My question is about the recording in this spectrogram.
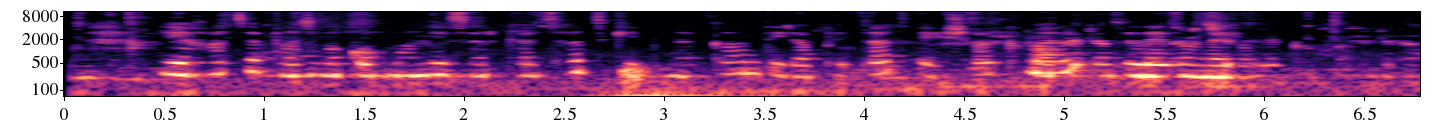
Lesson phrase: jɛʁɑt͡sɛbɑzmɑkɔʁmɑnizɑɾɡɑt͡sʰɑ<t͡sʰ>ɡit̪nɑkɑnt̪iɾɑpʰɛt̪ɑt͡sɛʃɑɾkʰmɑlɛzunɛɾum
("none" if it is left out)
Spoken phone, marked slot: t͡s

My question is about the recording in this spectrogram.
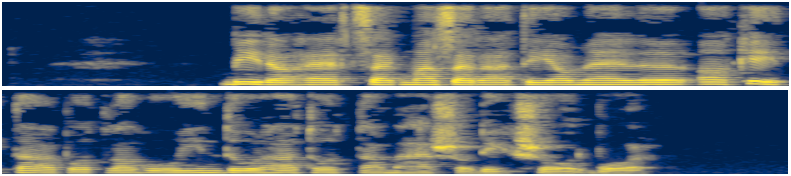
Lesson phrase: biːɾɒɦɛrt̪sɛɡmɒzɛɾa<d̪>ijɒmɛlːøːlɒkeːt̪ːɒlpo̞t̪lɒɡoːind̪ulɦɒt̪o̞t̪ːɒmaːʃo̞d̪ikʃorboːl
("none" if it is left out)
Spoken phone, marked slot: t̪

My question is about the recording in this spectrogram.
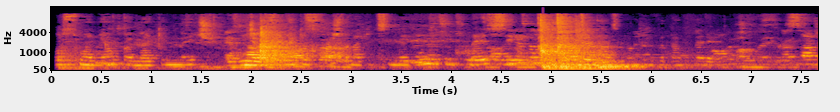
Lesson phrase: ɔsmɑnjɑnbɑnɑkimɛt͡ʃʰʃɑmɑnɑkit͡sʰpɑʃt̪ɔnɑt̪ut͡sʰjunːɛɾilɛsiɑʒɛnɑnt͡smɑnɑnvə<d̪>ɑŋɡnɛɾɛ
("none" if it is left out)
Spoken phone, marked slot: t̪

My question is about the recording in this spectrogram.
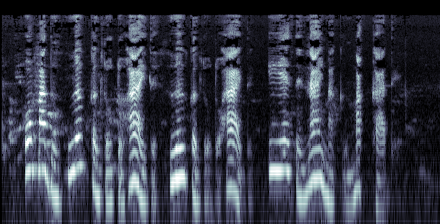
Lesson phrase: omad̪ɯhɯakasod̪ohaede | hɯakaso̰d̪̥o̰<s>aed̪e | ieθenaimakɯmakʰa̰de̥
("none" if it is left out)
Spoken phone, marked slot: h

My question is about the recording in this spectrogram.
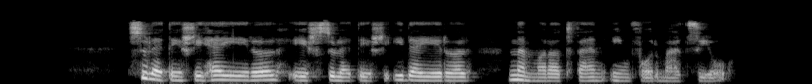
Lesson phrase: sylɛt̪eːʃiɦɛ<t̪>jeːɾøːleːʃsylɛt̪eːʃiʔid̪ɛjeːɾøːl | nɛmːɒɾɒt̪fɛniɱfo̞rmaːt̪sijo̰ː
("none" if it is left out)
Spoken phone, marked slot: none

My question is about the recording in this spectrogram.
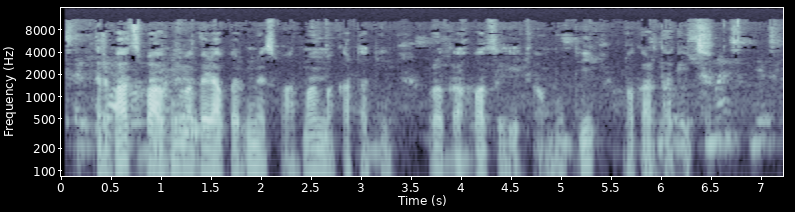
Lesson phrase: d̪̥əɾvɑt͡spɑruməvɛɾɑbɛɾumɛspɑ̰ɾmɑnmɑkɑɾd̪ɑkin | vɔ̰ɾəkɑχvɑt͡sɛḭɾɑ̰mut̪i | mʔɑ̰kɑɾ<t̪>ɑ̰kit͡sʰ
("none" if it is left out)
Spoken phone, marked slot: d̪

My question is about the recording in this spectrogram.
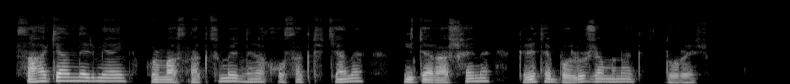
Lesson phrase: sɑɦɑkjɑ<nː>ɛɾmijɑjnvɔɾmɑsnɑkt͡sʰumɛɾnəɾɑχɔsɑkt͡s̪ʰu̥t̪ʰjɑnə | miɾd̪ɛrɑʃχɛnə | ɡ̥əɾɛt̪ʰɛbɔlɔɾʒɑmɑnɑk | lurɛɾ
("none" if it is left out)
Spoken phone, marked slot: nː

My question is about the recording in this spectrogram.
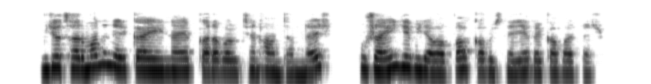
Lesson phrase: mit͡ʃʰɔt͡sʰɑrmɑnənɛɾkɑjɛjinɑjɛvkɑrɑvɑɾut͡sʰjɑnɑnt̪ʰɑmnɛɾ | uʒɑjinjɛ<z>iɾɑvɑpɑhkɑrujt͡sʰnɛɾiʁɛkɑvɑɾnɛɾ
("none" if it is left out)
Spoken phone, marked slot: v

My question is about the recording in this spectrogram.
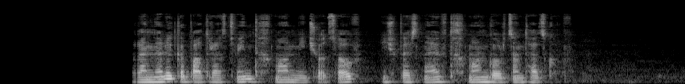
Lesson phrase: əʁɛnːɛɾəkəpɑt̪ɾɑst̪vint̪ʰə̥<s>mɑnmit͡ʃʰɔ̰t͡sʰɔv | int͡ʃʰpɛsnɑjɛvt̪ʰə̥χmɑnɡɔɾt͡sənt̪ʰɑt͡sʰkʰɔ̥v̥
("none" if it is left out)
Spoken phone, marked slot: χ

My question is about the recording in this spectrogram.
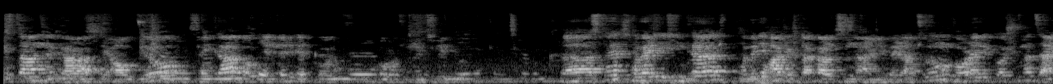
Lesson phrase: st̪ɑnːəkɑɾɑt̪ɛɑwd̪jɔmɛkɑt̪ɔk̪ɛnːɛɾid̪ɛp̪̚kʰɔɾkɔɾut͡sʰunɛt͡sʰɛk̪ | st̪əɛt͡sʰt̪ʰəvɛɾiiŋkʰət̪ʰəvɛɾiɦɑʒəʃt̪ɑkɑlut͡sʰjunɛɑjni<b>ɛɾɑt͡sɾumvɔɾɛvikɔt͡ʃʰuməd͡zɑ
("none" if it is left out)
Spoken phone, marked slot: v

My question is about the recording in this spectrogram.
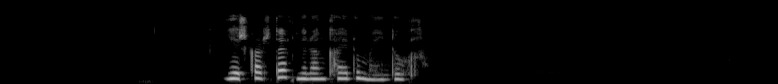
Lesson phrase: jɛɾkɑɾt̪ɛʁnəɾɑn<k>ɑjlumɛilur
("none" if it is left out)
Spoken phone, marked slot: kʰ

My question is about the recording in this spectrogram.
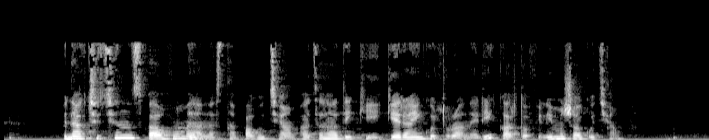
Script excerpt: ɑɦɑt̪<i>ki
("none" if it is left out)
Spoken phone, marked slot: i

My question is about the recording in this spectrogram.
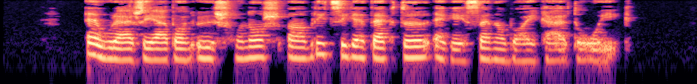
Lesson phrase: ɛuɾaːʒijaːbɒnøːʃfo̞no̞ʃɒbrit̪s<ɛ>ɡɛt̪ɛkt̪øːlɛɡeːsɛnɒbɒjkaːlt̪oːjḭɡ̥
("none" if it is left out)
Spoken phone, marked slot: i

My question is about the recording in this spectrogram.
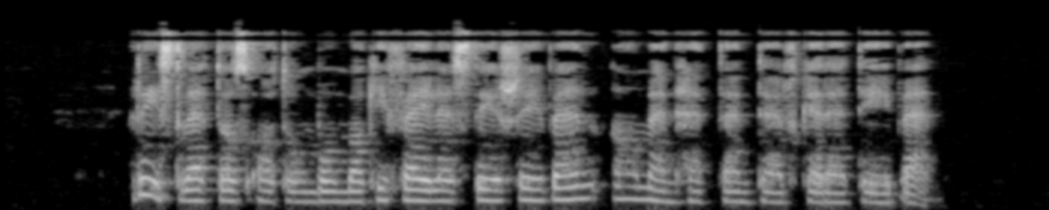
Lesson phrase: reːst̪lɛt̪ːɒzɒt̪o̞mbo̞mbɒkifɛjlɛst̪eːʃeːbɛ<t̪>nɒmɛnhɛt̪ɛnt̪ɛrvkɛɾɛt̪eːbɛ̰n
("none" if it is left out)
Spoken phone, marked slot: none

